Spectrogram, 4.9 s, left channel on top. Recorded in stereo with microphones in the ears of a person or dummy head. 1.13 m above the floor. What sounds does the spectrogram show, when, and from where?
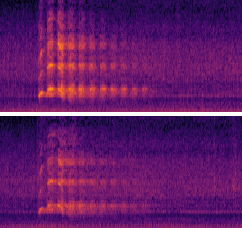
0.8 s a scream: 50° left (ahead or behind), 3.5 m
